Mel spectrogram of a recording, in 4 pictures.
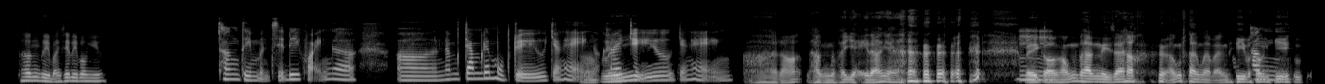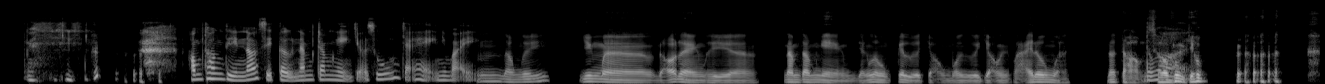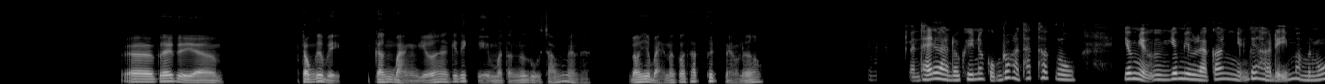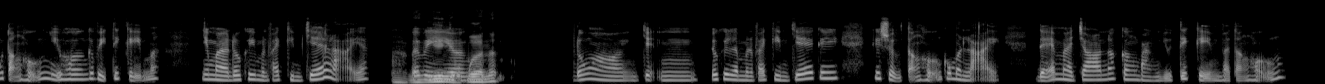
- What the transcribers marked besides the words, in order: tapping; laughing while speaking: "nha"; laugh; laughing while speaking: "thì sao?"; laughing while speaking: "đi bao nhiêu?"; chuckle; laugh; laughing while speaking: "số chút"; laugh; other background noise
- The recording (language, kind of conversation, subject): Vietnamese, podcast, Bạn cân bằng giữa tiết kiệm và tận hưởng cuộc sống thế nào?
